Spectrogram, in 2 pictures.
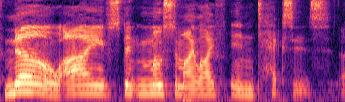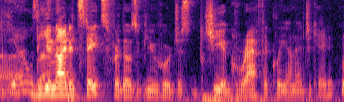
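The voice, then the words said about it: Non-local, likely American accent. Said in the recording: “as your accent says, you're not from these parts”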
